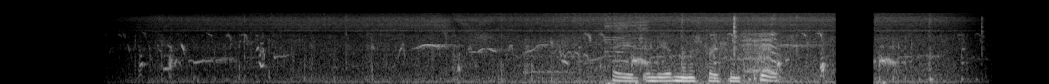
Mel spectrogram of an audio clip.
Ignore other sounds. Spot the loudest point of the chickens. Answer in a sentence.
The loudest moment of the chickens is at 8 seconds.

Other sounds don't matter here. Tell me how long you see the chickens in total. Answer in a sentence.
You can hear the chickens for 9 seconds altogether.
